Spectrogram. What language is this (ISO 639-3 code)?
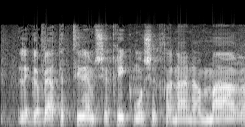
heb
